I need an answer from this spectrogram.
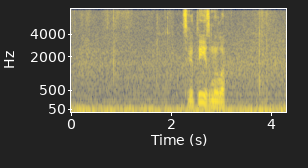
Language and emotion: Russian, neutral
